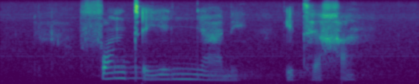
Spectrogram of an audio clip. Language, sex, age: Northern Sotho, female, 22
